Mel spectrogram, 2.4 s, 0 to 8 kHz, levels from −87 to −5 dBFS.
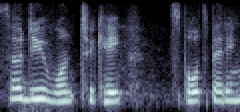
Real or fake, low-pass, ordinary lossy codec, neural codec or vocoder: fake; 7.2 kHz; Opus, 24 kbps; codec, 24 kHz, 0.9 kbps, WavTokenizer, medium speech release version 1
